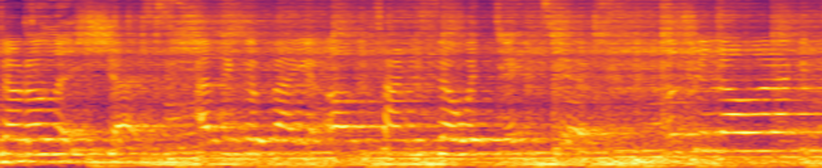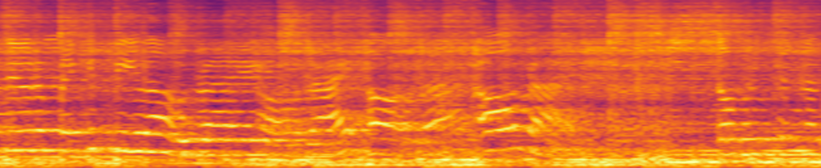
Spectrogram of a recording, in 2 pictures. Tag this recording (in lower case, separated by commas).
music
